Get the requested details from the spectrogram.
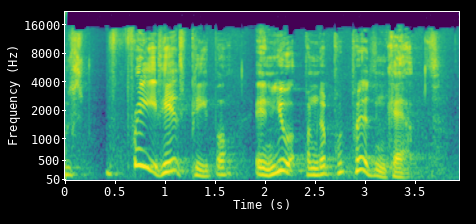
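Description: Audible room echo accompanies a man with an American accent who speaks at a high pitch with very wide pitch swings. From Richmond, Virginia (US South). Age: 70s. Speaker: public commenter at city council. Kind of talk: public comment speech. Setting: council chambers. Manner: animated.

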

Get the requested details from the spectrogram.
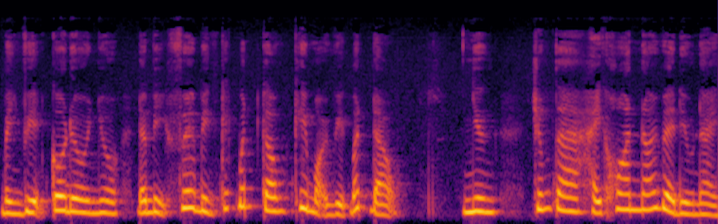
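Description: A woman's fairly high voice with a dark, mellow tone, ordinary pitch variation and a fairly slow pace, over a quiet background. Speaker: letter reader. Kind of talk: reading aloud. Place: studio. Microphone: studio mic.

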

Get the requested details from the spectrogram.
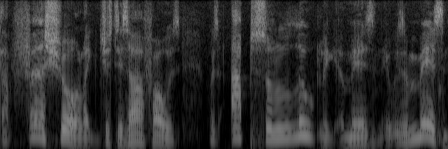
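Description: Here a man with a fairly high pitch and a dark, mellow tone talks at a fairly quick pace, his pitch swinging very widely, in dry, close sound with no echo. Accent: Teesside. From Middlesbrough, northern England. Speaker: stand-up comedian. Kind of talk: casual chat.

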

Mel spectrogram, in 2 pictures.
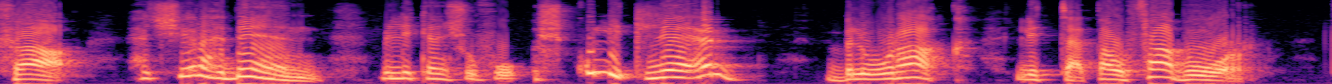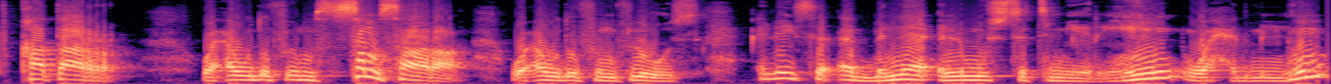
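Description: Against a quiet background, a man with a Moroccan accent speaks at a moderate pace. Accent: Moroccan Arabic (Darija). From Morocco. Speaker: YouTuber commentator. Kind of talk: video monologue. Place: studio. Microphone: lapel.

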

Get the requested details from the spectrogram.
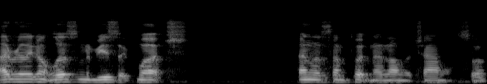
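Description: A man's speech at a moderate pace with fairly even intonation. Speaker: music reaction channel host. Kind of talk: casual vlog chat. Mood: relaxed, friendly. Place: home room.

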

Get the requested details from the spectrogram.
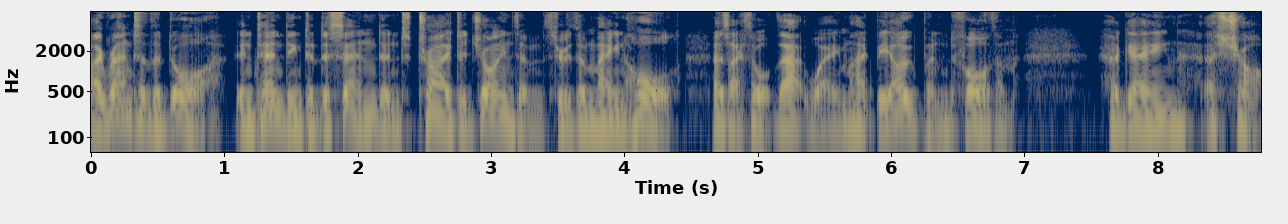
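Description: A man speaks at a moderate pace with a dramatic tone, a medium pitch and ordinary pitch variation. His voice is somewhat breathy, and the recording is very clean with a silent background. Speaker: audiobook narrator. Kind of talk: literary audiobook reading, scripted narration of a first-person Victorian gothic diary. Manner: measured, dramatic storytelling pace, formal.

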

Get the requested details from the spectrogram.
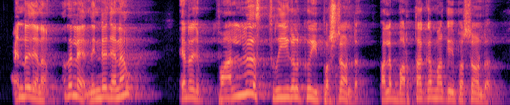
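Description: A man with a high voice speaks with lively intonation, and the room's echo is clearly audible. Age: 40s. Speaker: pastor. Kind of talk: sermon. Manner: animated.

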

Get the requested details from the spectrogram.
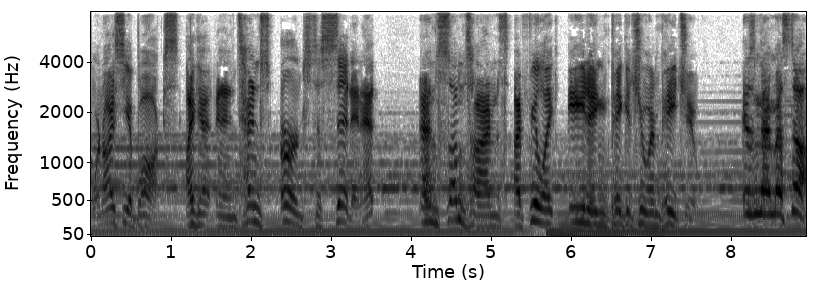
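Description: Loud music plays in the background as a man uses a put-on character voice at a moderate pace. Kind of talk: comic overacting. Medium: fan dub. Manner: nervous, confessional.

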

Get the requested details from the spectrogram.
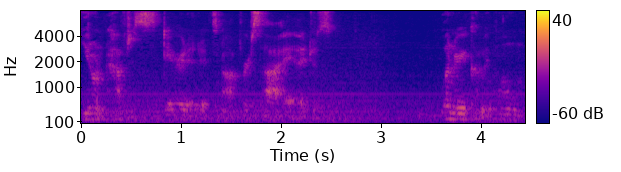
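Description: A woman's whispering at a fairly quick pace. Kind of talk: dramatic scene cold read. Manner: emotional, sarcastic.

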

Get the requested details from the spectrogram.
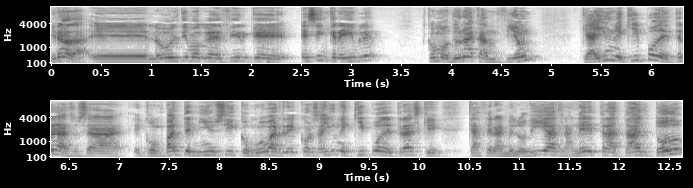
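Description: A man with a high-pitched voice speaks at a fairly slow pace with ordinary pitch variation against a quiet background. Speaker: YouTuber reacting to music. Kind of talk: casual vlog chat. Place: home room. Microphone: earbuds.

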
